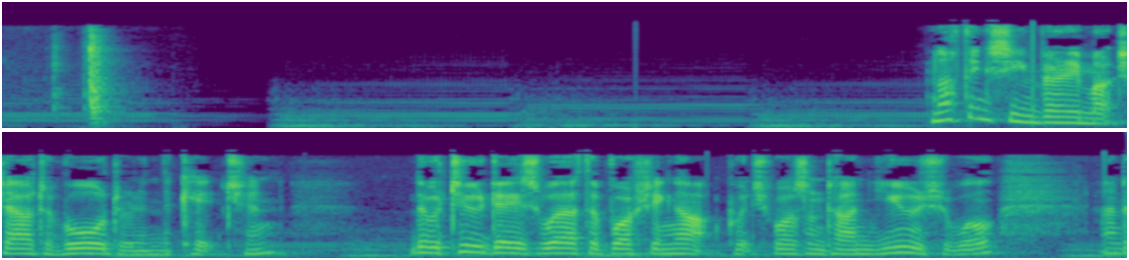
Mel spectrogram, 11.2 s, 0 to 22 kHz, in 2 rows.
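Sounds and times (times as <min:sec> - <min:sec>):
back door of a bungalow unlocked with a spare key: 0:00.2 - 0:00.8
low steady droning hum: 0:01.4 - 0:10.2
speech: 0:04.6 - 0:11.2.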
